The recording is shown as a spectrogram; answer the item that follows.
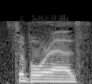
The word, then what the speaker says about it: Savorez: Again, you can see on his Facebook page, Savorez, that's S-A-V-O-R-E-Z, is how it is phonetically pronounced, and so you can find them on Facebook.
